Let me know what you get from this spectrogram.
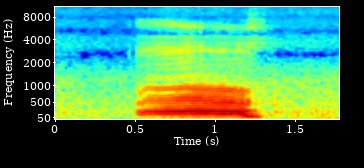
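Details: A sleeping dingo gives a single short rasping snore, low and harmonic-rich, about three quarters of a second long, in a quiet room.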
